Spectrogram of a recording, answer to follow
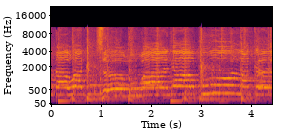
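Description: A male lead singer sings a Malay song in Dikir Barat style into a microphone, in a wavering, ornamented vocal line. A low percussion stroke sounds underneath about every two seconds.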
